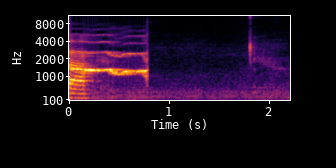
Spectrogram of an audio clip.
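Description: A woman's voice holding out one word, cut off sharply, then a quiet kitchen room tone with a single short click near the end.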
